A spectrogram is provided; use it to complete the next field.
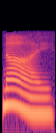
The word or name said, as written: nigh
